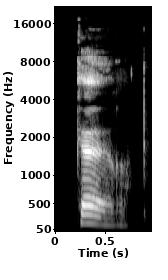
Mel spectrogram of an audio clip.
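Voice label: "coeur", French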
